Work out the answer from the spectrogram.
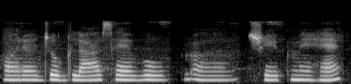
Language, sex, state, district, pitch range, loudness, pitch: Hindi, female, Gujarat, Valsad, 205-215 Hz, -16 LUFS, 210 Hz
